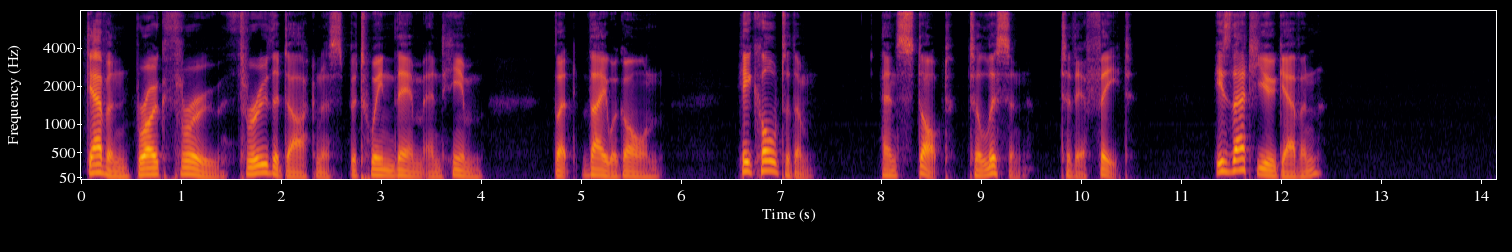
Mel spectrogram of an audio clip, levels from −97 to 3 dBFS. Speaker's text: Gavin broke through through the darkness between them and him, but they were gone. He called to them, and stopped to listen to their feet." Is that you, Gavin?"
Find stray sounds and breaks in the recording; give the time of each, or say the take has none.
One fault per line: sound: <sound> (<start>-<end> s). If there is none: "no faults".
no faults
